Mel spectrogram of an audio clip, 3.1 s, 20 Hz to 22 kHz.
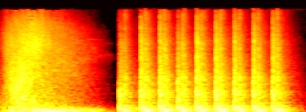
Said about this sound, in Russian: Примерно в 4 утра меня разбудил стук в дверь нашего цеха. Кого черт несет?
